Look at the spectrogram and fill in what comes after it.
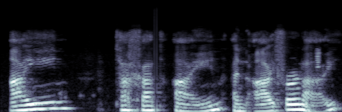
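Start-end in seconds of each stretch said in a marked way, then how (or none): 0.1-2.3 "Ayin tachat ayin" read slowly and carefully, higher; slow Hebrew reading. Shown as a demonstration. Teacher reads Exodus to the class, slow and careful. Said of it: "notice the verse here".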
